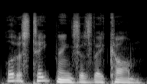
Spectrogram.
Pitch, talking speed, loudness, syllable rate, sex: 110 Hz, 285 wpm, -17 LUFS, 5.2 syllables/s, male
